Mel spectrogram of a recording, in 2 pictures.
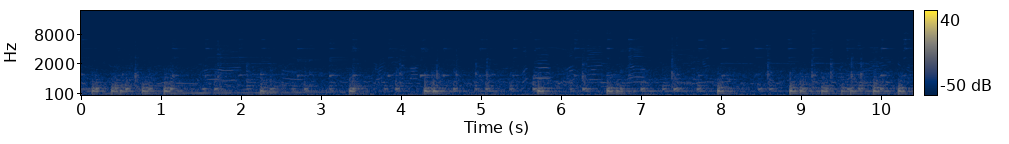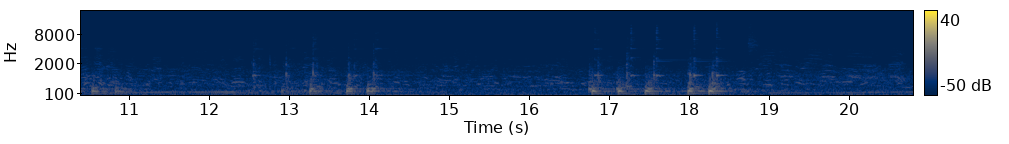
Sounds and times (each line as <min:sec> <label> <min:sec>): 0:00.0 samba group starts to play 0:20.8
